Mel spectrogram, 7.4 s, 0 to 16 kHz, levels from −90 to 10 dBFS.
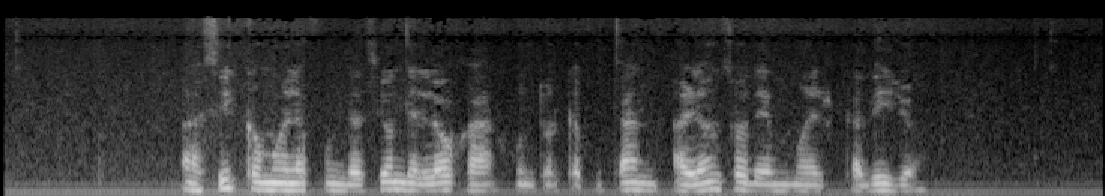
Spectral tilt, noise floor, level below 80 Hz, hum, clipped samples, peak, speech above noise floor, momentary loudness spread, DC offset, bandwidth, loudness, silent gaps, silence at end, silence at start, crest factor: -9 dB/octave; -47 dBFS; -42 dBFS; 60 Hz at -35 dBFS; under 0.1%; -2 dBFS; 31 dB; 13 LU; under 0.1%; 11.5 kHz; -17 LUFS; none; 1.2 s; 0.5 s; 16 dB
